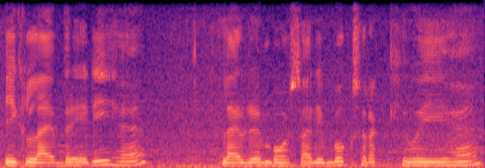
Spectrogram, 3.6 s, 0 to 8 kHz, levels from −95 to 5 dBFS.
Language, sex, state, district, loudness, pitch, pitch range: Hindi, male, Madhya Pradesh, Katni, -15 LUFS, 155 Hz, 145-160 Hz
